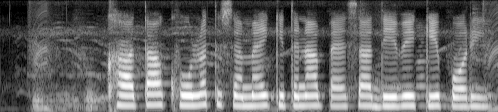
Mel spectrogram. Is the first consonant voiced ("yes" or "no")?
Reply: no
